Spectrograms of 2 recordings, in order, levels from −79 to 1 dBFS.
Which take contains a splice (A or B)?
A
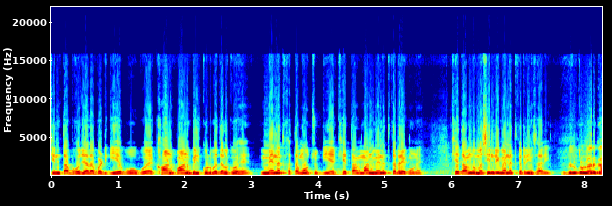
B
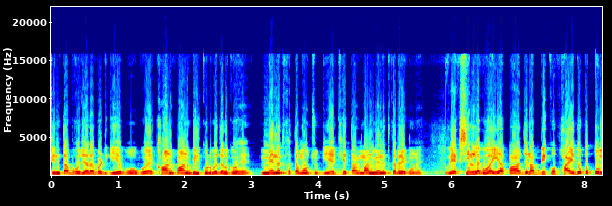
B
